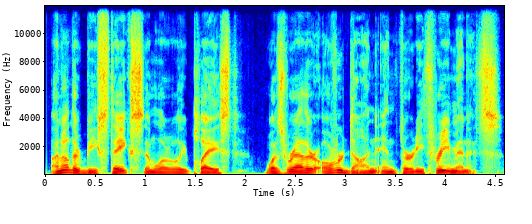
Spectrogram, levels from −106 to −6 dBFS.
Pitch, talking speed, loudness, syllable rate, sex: 110 Hz, 155 wpm, -16 LUFS, 6.0 syllables/s, male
